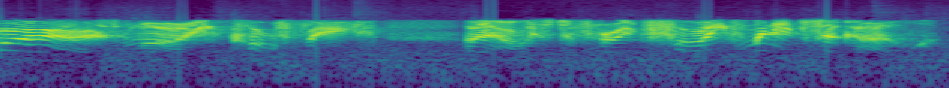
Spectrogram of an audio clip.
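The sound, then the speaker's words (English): A muffled, tinny voice talks steadily over a telephone line, narrow and thin as if heard through a handset, with brief pauses between phrases. “Another phone call and another set of orders.”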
